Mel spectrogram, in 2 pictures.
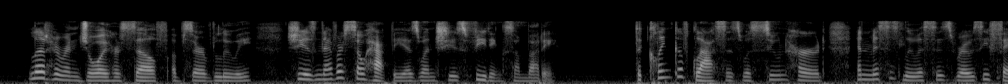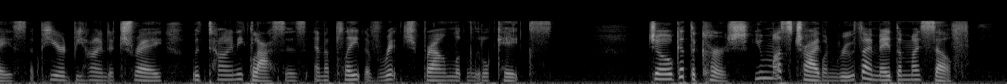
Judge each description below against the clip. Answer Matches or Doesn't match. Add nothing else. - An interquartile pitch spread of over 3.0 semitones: Matches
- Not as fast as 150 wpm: Doesn't match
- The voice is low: Doesn't match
